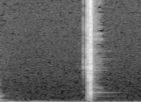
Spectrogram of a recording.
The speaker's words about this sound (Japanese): こんな感じですねフィルムを巻く音とカシャンっていうのがシャッターが切れる音なんですけどもう一回やりますねこんな感じですこれで分かった人はかなりのカメラフェチっていうかライカフェチだと思うんですけど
